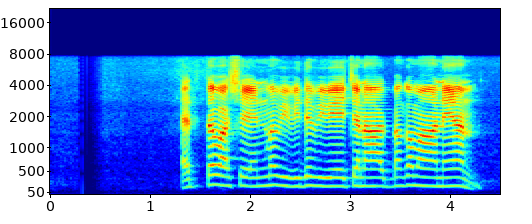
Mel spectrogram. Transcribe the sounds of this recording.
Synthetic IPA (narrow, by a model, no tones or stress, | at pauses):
æt̪ːəʋaʂəjenməʋiʋid̪ʱəʋiʋeːt͡ʃənaːt̪̚məkəmaːnəjan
